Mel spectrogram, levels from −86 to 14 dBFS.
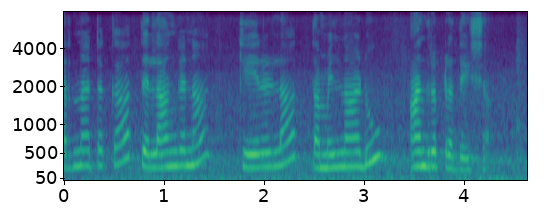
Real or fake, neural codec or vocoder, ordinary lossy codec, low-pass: real; none; none; none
